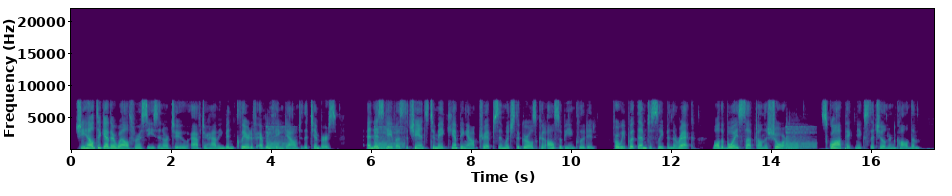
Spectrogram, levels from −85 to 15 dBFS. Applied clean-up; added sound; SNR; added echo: classical method Wiener filter.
